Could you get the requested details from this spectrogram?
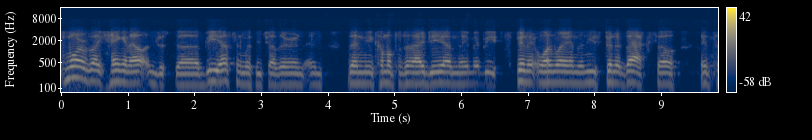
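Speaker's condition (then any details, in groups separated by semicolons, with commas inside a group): Cerebral palsy; spastic hemiplegic form, limited one arm use; severe; speech sounds drunk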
